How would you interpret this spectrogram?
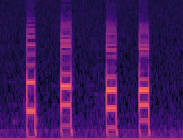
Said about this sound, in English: we're going to try and call the fax back service right now and see if we get a fax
